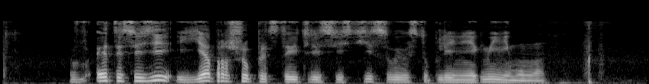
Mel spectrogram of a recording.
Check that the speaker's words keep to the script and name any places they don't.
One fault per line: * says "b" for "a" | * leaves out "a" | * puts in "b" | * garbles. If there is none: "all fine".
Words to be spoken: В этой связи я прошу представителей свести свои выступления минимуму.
all fine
